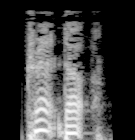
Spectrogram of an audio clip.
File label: fly, Cayuga; trę́ˀdaˀ; fly (n.)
